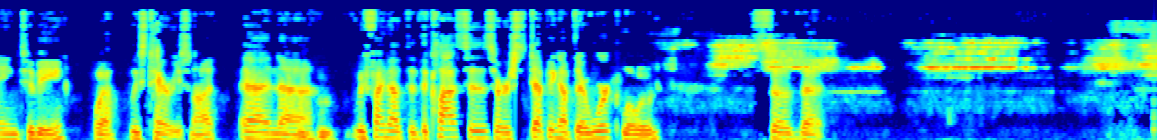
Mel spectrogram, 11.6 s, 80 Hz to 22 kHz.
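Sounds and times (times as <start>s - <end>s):
speech: 0.0s - 8.4s
alarm ringing with high-pitched warbling electronic tones: 5.6s - 11.5s.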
